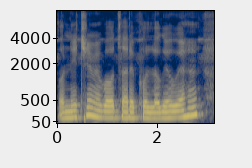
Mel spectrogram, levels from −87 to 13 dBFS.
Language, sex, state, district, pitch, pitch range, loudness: Hindi, male, Jharkhand, Palamu, 120 Hz, 115-145 Hz, -13 LUFS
